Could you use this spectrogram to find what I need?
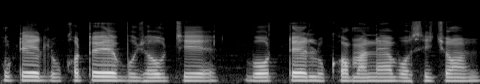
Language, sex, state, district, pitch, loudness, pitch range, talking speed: Odia, female, Odisha, Sambalpur, 170 Hz, -16 LUFS, 165-180 Hz, 85 wpm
